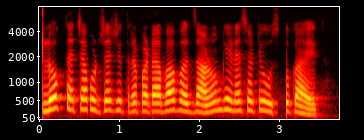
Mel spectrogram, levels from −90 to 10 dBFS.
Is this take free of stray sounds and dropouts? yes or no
no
